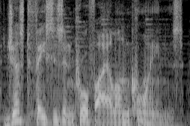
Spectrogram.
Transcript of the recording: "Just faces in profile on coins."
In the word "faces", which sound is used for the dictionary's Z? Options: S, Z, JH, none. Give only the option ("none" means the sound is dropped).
Z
